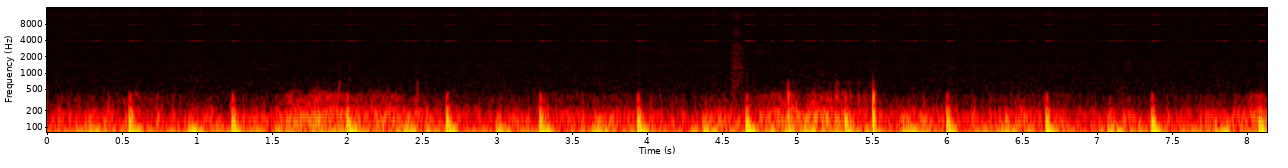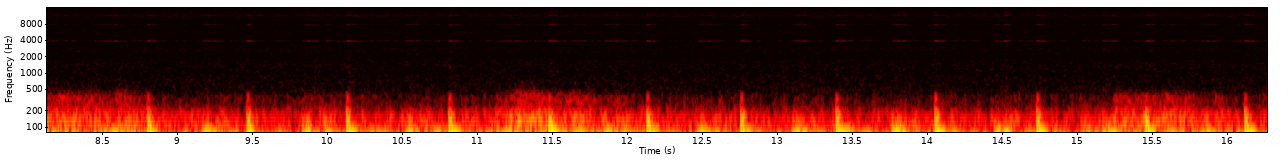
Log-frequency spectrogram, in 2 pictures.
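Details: Normal heart sounds heard at the aortic area: regular, low lub-dub heartbeat at roughly 90 a minute, with some stethoscope rubbing noise.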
